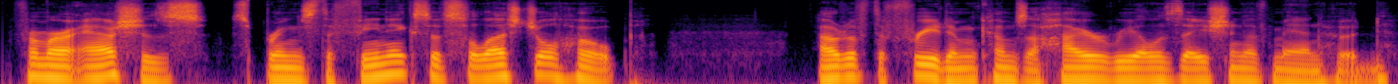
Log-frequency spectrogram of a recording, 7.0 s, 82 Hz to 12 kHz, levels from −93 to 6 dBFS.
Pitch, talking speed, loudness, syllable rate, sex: 110 Hz, 165 wpm, -17 LUFS, 5.1 syllables/s, male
